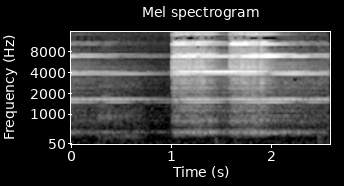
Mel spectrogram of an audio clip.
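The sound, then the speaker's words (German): A telephone rings with a steady, bright electronic trill. It starts abruptly partway through after near silence and stays loud to the end, with no talk. “Geh ans Telefon.”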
